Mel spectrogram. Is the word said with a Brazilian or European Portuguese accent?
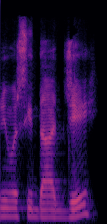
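Brazilian. It is said with a Brazilian Portuguese accent.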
